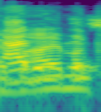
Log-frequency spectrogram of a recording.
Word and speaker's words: Mekhi: Bye, Mekhi. I said it right. At first I said Micah, and Bryan was like, no, that is not his name.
